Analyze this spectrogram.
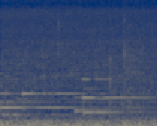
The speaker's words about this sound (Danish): … ruder lidt med løgene, der steger.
